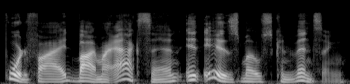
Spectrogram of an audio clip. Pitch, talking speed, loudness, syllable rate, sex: 140 Hz, 135 wpm, -19 LUFS, 3.9 syllables/s, female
